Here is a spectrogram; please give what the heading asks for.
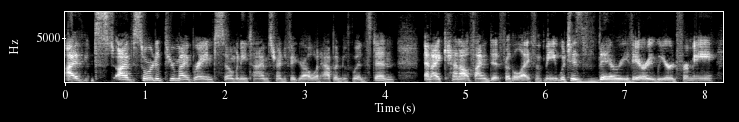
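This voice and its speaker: Woman, podcast co-host, inside a closet, casual chat, laughing, bright voice, lowish pitch. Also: fairly even intonation, fairly quick, creaky, husky. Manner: chatty, laughs often. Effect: talking from inside a closet. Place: closet at home.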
